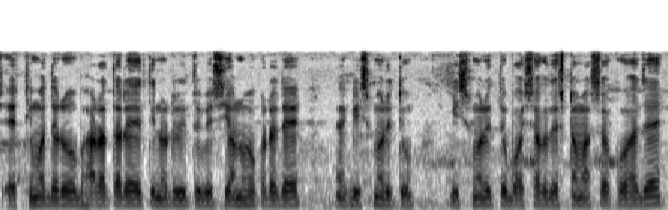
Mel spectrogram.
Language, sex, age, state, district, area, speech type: Odia, male, 18-30, Odisha, Jagatsinghpur, rural, spontaneous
